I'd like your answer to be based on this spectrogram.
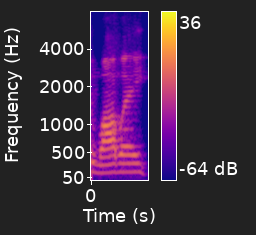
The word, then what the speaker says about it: Huawei: A lot of people do mispronounce it, but I do pronounce it properly. Huawei, located in Shenzhen, China, just outside of Hong Kong.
